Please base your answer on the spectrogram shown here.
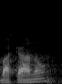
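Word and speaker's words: bacano: Uh, so the name Bakano came from, it's really pronounced Bakano, but I spelled it B- A H K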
